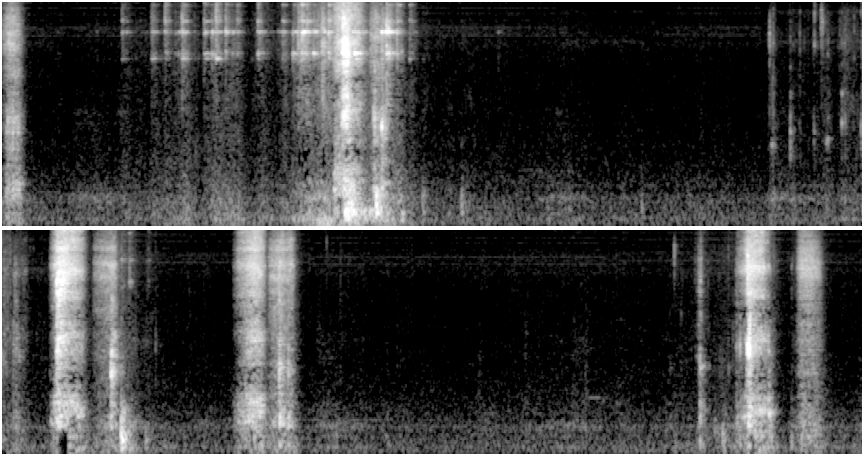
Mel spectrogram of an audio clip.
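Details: Owner's dog with a mystery illness, owner wonders whether heartworm-related, gives short, harsh, hacking cough bursts in paired clusters separated by quiet pauses; cough.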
